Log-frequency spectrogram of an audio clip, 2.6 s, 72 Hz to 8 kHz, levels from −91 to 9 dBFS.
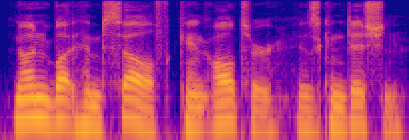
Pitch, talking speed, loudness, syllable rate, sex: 115 Hz, 165 wpm, -16 LUFS, 4.6 syllables/s, male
